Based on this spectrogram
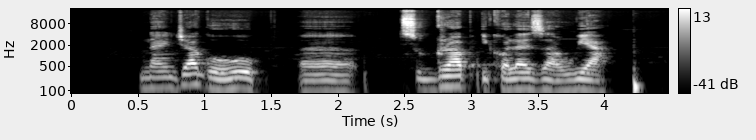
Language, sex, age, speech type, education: Nigerian Pidgin, male, 15-29, spontaneous, tertiary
